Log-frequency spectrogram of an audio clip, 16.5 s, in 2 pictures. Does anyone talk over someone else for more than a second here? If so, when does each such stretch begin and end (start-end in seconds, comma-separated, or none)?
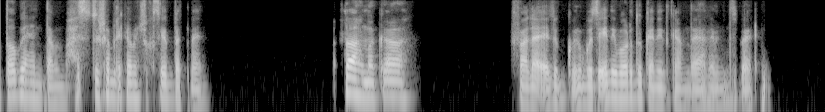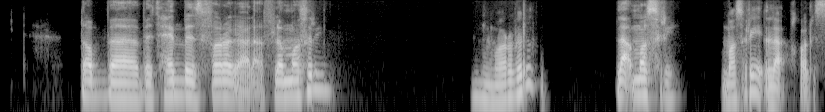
none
